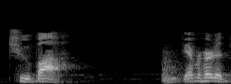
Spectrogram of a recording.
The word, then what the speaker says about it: teshuva: It's spelled, it actually is looks like teshuva, but it's pronounced tshuva.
